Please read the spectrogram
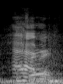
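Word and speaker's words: Håvard: Havard, yeah. It's like Harvard without the R.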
